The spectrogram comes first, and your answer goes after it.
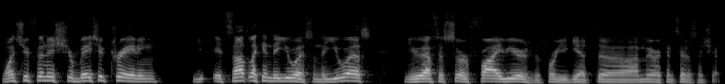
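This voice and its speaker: A middle-aged man whose first language is Russian hosts a casual interview over a video call. His voice is dark and mellow, the sound dry and close, and he talks in a blunt, emphatic way, repeating points for weight. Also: mid-range voice, fast, no room sound. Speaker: podcast host.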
